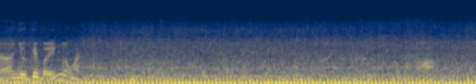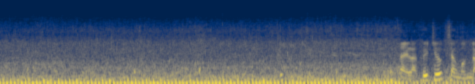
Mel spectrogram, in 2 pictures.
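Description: Floodwater splashes and swishes steadily.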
